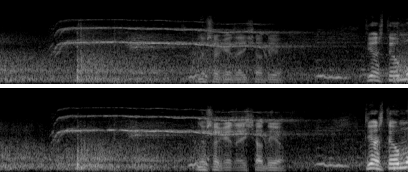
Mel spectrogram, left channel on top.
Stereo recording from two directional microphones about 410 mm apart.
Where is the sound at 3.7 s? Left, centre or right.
Right.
